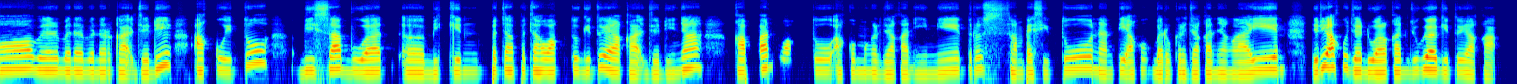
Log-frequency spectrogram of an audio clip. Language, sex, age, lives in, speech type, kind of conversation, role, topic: Indonesian, female, 20-24, Indonesia, conversation, advice, user, Bagaimana cara mengatasi kebiasaan menunda tugas penting dan sulit fokus?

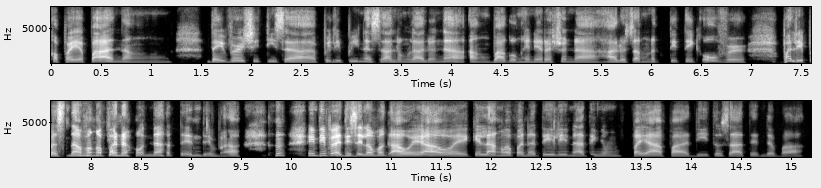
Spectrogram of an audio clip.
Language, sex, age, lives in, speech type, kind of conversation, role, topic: Filipino, female, 35-39, Philippines, conversation, unstructured, none, Paano mo ipinapakita ang respeto sa ibang relihiyon o kultura?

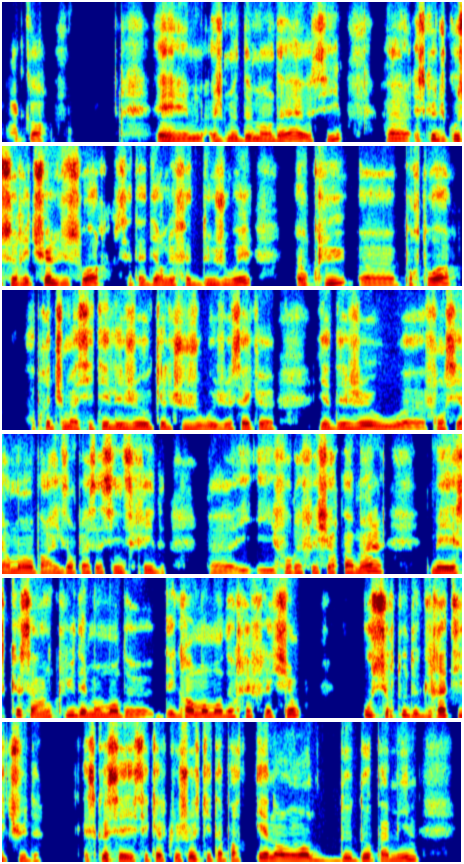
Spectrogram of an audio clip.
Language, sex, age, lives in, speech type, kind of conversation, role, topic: French, male, 20-24, France, conversation, podcast, host, Avez-vous des rituels du soir avant le coucher ?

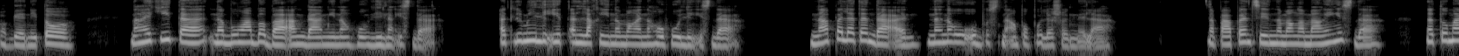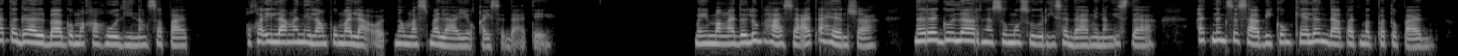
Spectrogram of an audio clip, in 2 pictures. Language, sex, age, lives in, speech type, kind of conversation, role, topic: Filipino, female, 25-29, Philippines, read, expert-assistant, expert, Ano ang epekto ng sobrang pangingisda sa dagat?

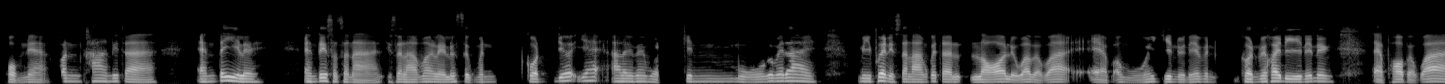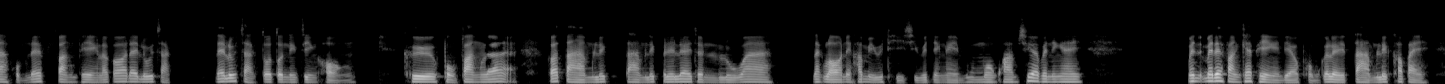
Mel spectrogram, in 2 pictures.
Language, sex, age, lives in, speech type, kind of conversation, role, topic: Thai, male, 25-29, Thailand, conversation, unstructured, none, เพลงไหนที่เคยให้แรงบันดาลใจกับคุณมากที่สุด?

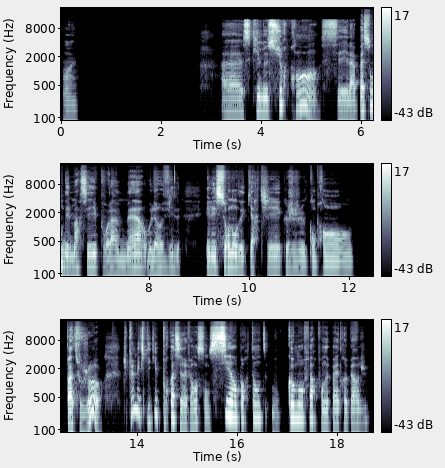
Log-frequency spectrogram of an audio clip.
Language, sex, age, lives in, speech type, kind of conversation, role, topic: French, male, 20-24, France, read, expert-assistant, asker, Comment s’intégrer dans une équipe en adoptant les expressions et traditions locales ?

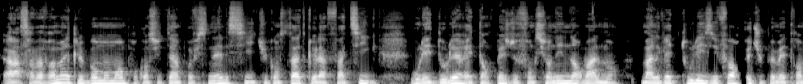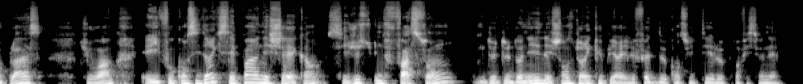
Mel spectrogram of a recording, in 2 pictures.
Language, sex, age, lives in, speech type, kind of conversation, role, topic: French, male, 45-49, France, read, expert-assistant, expert, Comment notre corps nous indique-t-il qu’il est temps de ralentir, et comment écouter ces signaux ?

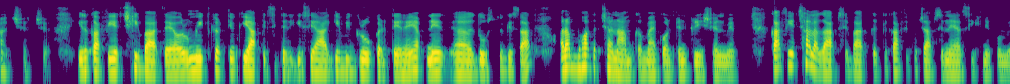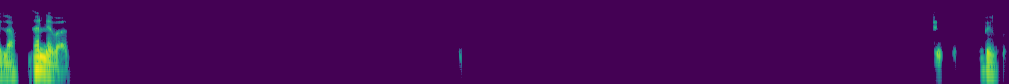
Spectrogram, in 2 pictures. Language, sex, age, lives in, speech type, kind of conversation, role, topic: Hindi, female, 30-34, India, conversation, podcast, host, Tum apne passion ko practical kaise bana rahe ho?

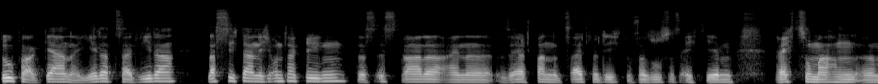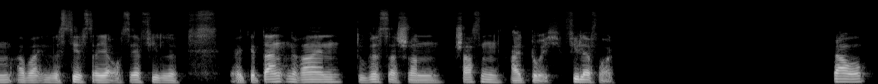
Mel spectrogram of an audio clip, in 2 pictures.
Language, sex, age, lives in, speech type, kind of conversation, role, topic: German, male, 40-44, Germany, conversation, advice, advisor, Wie kann ich Vertrauen aufbauen, damit ich Verantwortung und Aufgaben effektiv delegieren kann?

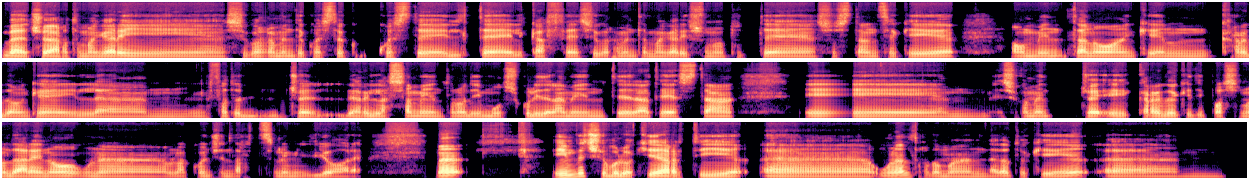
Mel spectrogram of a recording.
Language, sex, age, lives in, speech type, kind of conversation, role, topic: Italian, male, 25-29, Italy, conversation, podcast, host, Come nascono le tue idee creative?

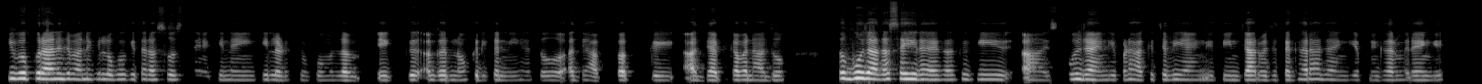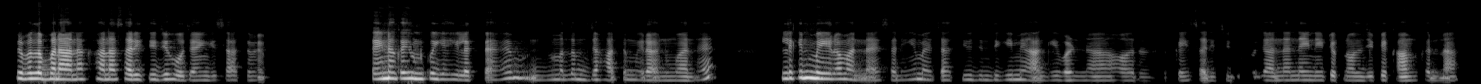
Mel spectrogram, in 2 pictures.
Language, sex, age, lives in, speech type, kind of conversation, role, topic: Hindi, female, 30-34, India, conversation, advice, user, परिवार के सदस्यों से लगातार निजी फैसलों पर ताने सुनने का आप पर क्या असर होता है?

